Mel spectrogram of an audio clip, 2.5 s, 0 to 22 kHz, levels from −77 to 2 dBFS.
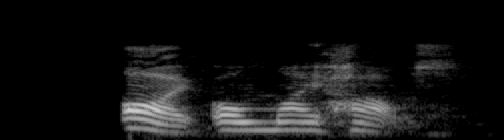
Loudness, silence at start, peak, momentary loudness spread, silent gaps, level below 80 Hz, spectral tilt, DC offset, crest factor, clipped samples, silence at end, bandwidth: -25 LUFS; 0.6 s; -10 dBFS; 11 LU; none; -78 dBFS; -4.5 dB/octave; under 0.1%; 16 dB; under 0.1%; 0.35 s; 7.4 kHz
